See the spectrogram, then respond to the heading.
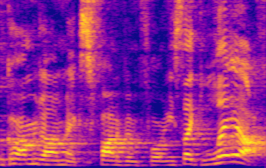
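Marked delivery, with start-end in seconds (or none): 1.5-2.0 louder, higher retort; mock protest. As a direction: push back at dad with a raised voice. Lloyd snaps back at his dad.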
